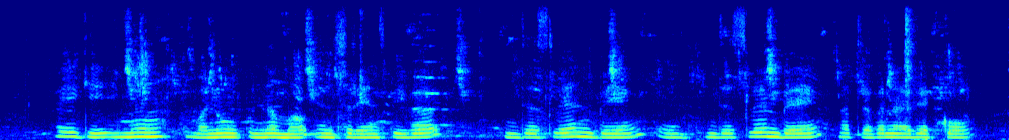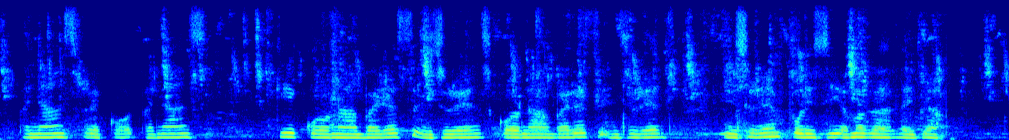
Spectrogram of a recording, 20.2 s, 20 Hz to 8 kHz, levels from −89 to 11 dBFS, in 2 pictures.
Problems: background sounds at intervals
